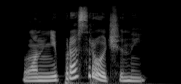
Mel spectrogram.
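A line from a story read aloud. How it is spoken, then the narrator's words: Calm, teenager. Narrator (Russian): спокойно заметил подросток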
